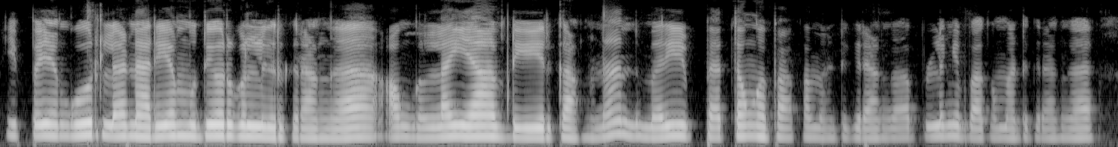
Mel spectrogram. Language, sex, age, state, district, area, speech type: Tamil, female, 18-30, Tamil Nadu, Kallakurichi, rural, spontaneous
